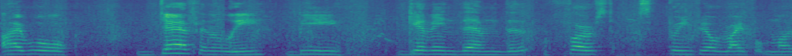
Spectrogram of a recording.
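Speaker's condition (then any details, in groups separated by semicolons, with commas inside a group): Cerebral palsy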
